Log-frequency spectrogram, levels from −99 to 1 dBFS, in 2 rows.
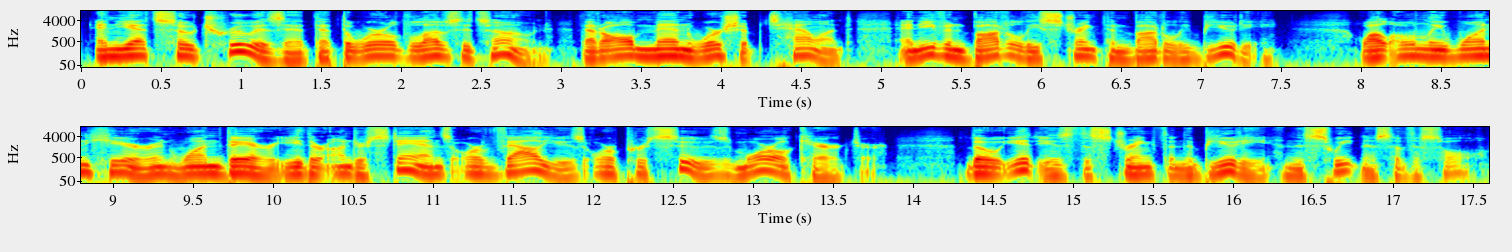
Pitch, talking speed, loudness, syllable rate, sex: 105 Hz, 180 wpm, -19 LUFS, 4.9 syllables/s, male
